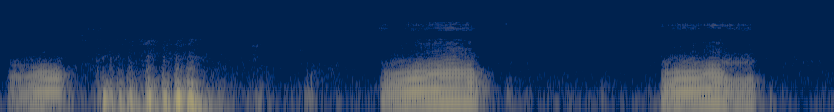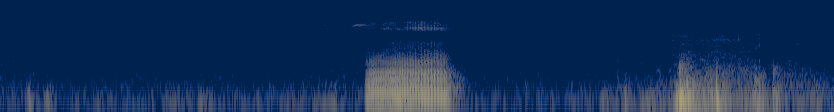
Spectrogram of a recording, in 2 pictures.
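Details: French bulldog snoring: loud, rattling snores on each breath, roughly every three to four seconds, with quiet pauses between breaths.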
